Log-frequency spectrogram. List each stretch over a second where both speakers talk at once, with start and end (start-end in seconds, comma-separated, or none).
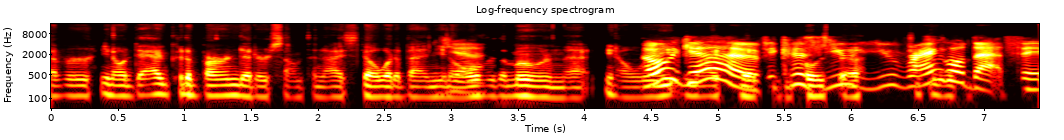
4.4-6.7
